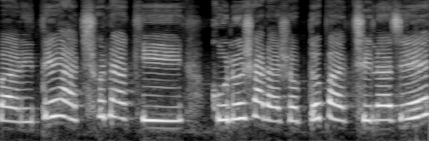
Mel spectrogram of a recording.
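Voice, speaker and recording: A squeaky, cartoonish character voice at an extremely high pitch holds a monotone, flat intonation at a fairly slow pace. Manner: eager, wheedling.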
